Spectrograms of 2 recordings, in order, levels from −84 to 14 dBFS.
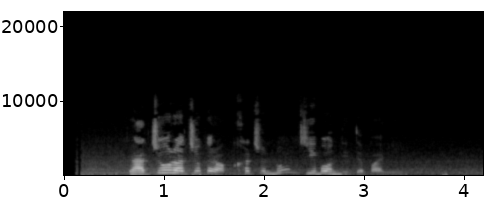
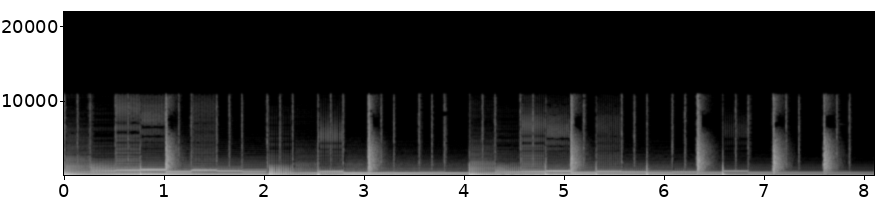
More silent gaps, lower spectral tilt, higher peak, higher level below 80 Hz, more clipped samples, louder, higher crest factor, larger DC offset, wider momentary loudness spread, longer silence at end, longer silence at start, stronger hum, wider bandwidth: neither; second, -3 dB/octave vs -6.5 dB/octave; second, -4 dBFS vs 0 dBFS; second, -74 dBFS vs -24 dBFS; neither; second, -23 LUFS vs -19 LUFS; first, 22 dB vs 16 dB; neither; first, 18 LU vs 9 LU; first, 1 s vs 0 s; first, 0.65 s vs 0 s; neither; second, 9.8 kHz vs 11 kHz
